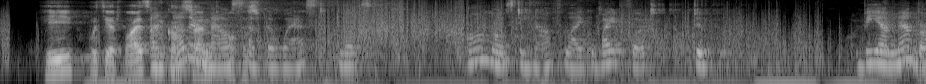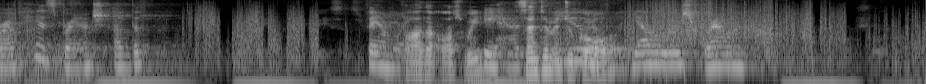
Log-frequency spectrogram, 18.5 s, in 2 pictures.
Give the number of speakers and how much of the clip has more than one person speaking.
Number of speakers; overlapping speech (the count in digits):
3, about 52%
